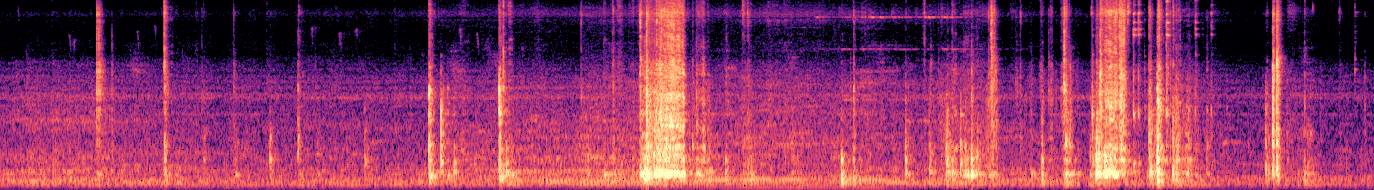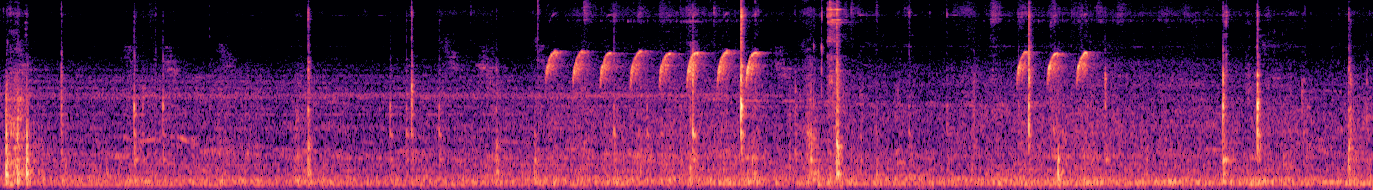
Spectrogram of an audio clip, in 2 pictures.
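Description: Scattered clicks and handling noises at a soldering bench while a switching regulator is desoldered from a TV power-supply board, with two louder noisy bursts about a third and two-fifths of the way in. Past the middle a bird gives a quick run of about ten short high chirps, then three more a few seconds later.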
